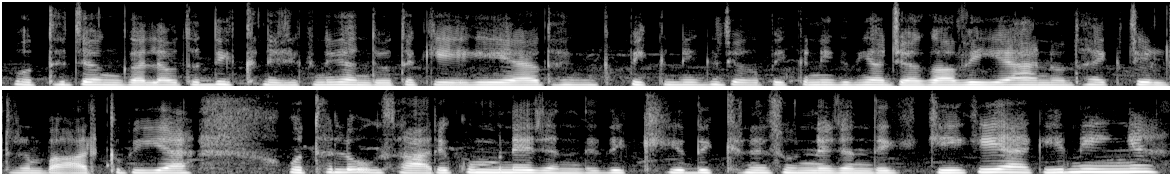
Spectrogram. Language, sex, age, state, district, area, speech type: Dogri, female, 18-30, Jammu and Kashmir, Udhampur, rural, spontaneous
